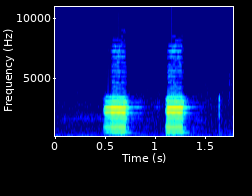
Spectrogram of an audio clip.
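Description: Two short, loud car horn honks from Patton's car, in quick succession, each about a quarter second long, with a brief gap between them over a quiet low rumble.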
